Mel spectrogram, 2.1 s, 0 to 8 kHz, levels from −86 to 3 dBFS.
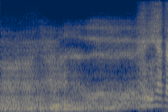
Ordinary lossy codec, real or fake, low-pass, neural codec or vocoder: none; fake; none; codec, 16 kHz, 1 kbps, X-Codec, WavLM features, trained on Multilingual LibriSpeech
